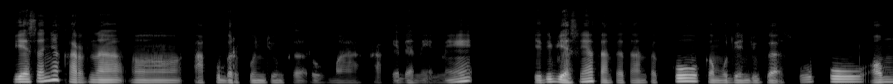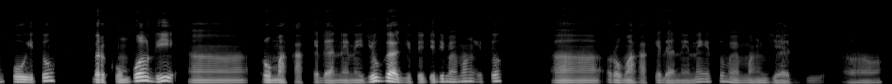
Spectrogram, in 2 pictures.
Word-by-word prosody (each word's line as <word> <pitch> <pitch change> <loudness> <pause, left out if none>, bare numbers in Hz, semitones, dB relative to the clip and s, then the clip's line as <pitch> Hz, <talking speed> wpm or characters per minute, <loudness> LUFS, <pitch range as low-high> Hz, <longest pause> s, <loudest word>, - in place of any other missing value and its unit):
Biasanya 145 - +3
karena, 105 -2 0
eee, 95 -1 -5 0.2
aku - - -10
berkunjung 90 -1 -8
ke 90 0 -15
rumah 85 -1 -18
kakek 85 - -18
dan 85 0 -13
nenek, 95 - -4 0.6
jadi 95 +4 -4
biasanya 115 +6 +3
tante-tanteku, 95 +10 +1
kemudian 95 -1 -5
juga 90 -1 -6
sepupu, 125 +2 0
omku, 115 +3 +2
itu 160 - +2 0.4
berkumpul 110 +10 +6
di, 155 +3 +5
eee, 95 0 -4 0.2
rumah 100 -1 +3
kakek 95 +1 -9
dan 95 0 -2
nenek 95 0 -4
juga, 155 0 +9
gitu. 100 +1 -5
Jadi 105 +5 -3
memang 135 +3 -3
itu, 145 +8 -3 0.5
eee, 95 0 -3
rumah 95 -3 -3
kakek 95 +1 -8
dan 90 - -6
nenek 120 +7 -7
itu - - -10
memang 95 -3 -7
jadi, 90 +1 -11 0.3
eee, 95 -1 -13
100 Hz, 130 wpm, -29 LUFS, 95-120 Hz, 0.6 s, juga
